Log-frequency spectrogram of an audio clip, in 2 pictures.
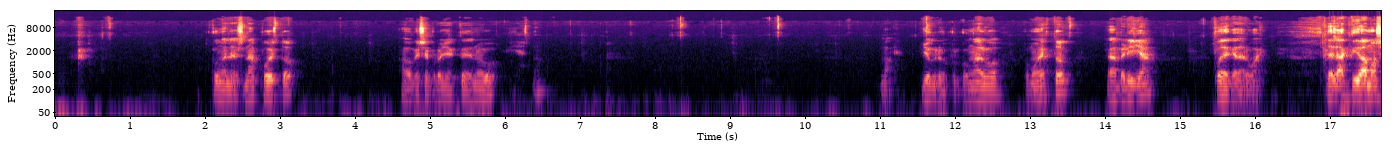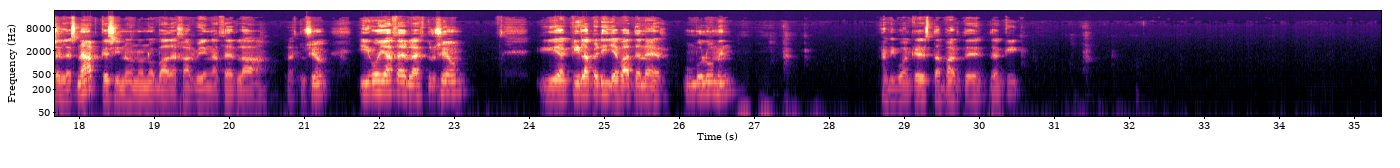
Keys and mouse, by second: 1.2 g, 2.1 click, 2.3 middle click, 3.0 right click, 3.3 g, 3.8 click, 4.0 right click, 4.2 g, 4.8 click, 5.1 right click, 5.3 g, 5.7 click, 5.9 right click, 6.1 g, 6.7 click, 6.9 right click, 7.0 g, 7.5 click, 7.7 right click, 7.9 g, 8.2 click, 8.4 middle click, 8.9 right click, 9.0 g, 9.6 click, 9.7 middle click, 10.6 right click, 11.0 g, 11.5 click, 11.7-13.8 ctrl+middle drag, 16.0 a, 16.7 shift+Tab, 18.4-35.3 shift+middle drag, 27.3 alt+e.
